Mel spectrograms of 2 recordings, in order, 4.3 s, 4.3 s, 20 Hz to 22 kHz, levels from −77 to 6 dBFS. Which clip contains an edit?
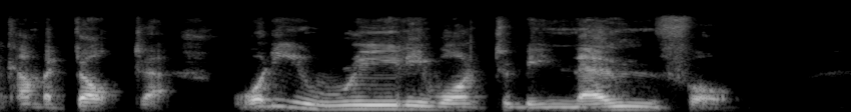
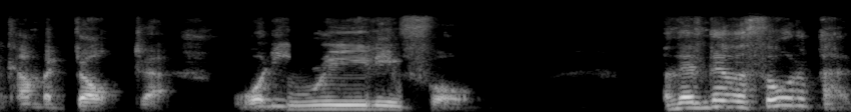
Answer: second; 2 cuts; at 1.4 s, 2.0 s

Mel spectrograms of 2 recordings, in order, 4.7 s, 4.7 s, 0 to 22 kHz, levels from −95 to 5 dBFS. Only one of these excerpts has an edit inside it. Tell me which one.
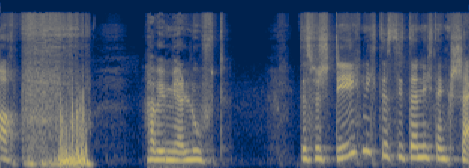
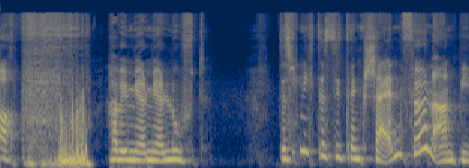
second; 4 cuts; at 1.0 s, 1.5 s, 2.9 s, 3.5 s

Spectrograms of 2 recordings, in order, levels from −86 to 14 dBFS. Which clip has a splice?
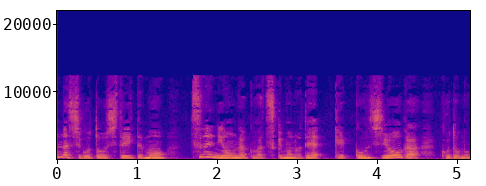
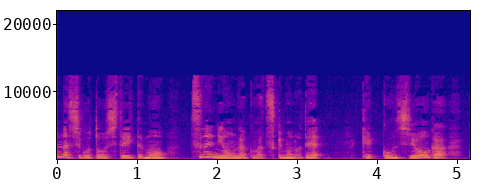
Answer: first; 1 cut; at 3.4 s

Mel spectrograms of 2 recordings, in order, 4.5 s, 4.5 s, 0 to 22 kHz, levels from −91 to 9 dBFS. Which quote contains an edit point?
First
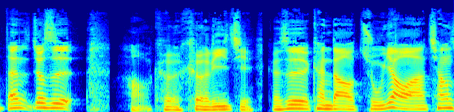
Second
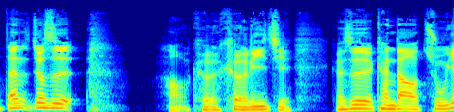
first; 2 cuts; at 1.1 s, 2.6 s

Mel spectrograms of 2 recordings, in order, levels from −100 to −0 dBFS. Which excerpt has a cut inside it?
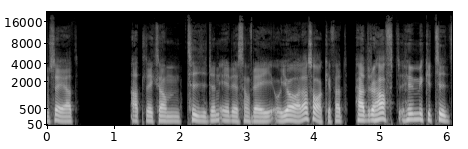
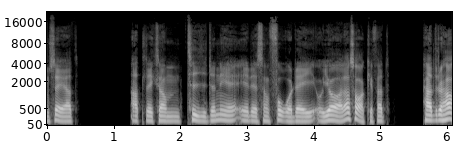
first; 3 cuts; at 2.6 s, 3.1 s, 4.5 s

